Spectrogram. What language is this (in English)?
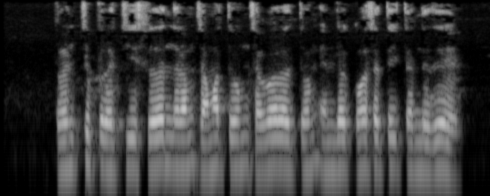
Tamil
